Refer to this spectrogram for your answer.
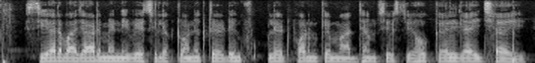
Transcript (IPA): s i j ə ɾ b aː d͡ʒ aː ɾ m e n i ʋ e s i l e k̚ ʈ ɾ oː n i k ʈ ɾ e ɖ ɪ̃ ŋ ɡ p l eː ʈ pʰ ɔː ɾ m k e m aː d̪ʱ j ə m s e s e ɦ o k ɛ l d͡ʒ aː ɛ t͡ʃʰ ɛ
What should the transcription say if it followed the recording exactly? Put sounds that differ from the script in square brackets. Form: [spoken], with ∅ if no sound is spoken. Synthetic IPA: s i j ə ɾ b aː d͡ʒ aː ɾ m e n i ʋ e s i l e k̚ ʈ ɾ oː n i k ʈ ɾ e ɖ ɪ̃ ŋ ɡ p l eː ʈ pʰ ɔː ɾ m k e m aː d̪ʱ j ə m s e s e ɦ o k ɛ l d͡ʒ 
